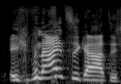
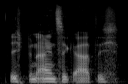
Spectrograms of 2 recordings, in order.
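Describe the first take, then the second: First: It is said in a happy, pleased tone. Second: It is said in a dejected, disappointed tone. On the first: Being unique feels like a good thing. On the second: Being unique feels like a bad thing.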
